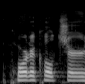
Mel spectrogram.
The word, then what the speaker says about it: horticulture: Horticulture, celebration. Like that's what distinguishes it from the other ones, basically. Got to make sure to pronounce the T in horticulture.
